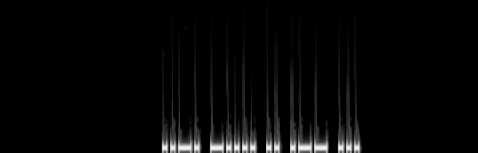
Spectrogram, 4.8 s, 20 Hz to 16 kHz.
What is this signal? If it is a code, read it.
Morse code, heard as a keyed tone, about 30 wpm, 700 Hz. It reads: F6IWS
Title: DXCC-100 Call Signs - 5 Characters - 30wpm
